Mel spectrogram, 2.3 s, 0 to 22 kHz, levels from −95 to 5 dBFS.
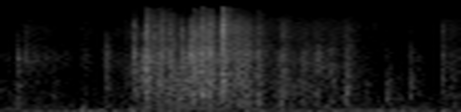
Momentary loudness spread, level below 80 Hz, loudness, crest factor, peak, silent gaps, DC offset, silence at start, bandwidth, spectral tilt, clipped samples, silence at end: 20 LU; -80 dBFS; -49 LUFS; 34 dB; -22 dBFS; none; under 0.1%; 0.1 s; 16.5 kHz; 1 dB/octave; under 0.1%; 0 s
